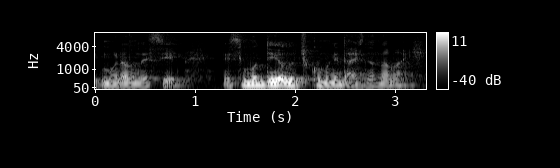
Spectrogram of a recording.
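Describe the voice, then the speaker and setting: A man at medium pitch, dark and mellow in tone, at a moderate pace with ordinary pitch variation. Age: 30s. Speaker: missions teacher and project manager. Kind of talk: podcast interview.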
